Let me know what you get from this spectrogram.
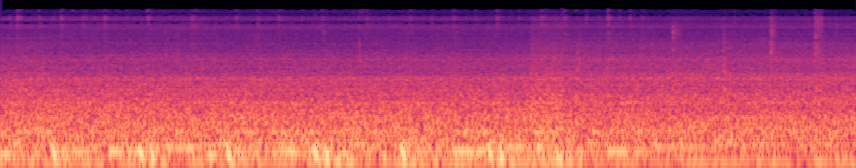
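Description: A train's engine running with a steady low rumble.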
